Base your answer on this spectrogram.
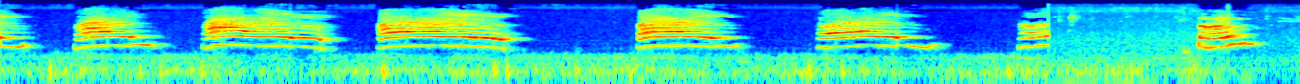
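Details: Domestic cat, a female in heat, calling a male to mate. She gives a series of wailing meows, each around a second long, repeated roughly every two seconds with irregular spacing. A faint low hum sits underneath.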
